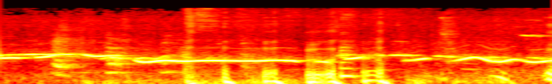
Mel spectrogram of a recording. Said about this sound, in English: Can you and I whistle together? Yeah.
